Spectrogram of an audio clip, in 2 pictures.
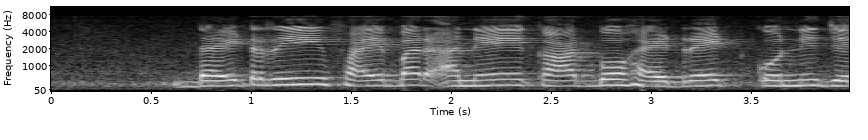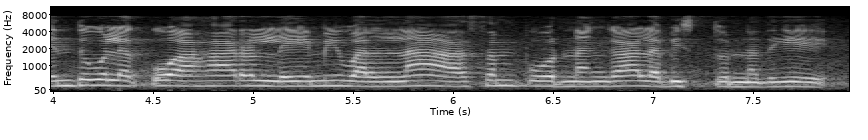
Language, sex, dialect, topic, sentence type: Telugu, female, Central/Coastal, agriculture, statement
